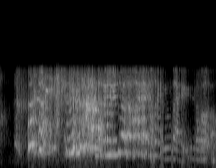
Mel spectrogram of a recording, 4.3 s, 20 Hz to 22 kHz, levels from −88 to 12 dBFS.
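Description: Throughout the speech, heavy Opus voice compression is audible. The SILK coder has narrowed the band to 4 kHz, so a spectrogram shows a hard ceiling there. The coarse excitation coding makes the speech muffled, hoarse and slightly robotic, which fits a bitrate near 6 kbps.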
